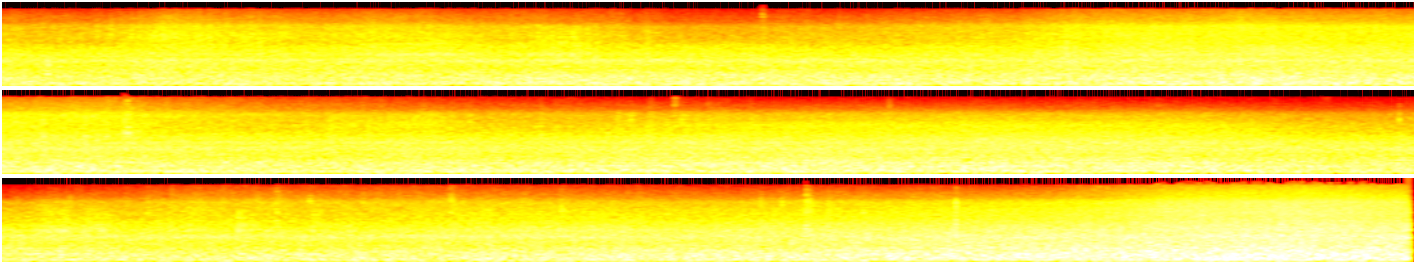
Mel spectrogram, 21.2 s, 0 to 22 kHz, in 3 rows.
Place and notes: Utena, Lithuania, old willow tree in wind
I know this old willow tree from my teens. It was looking monstrous even then and now, after all years, the tree is starting to fall apart. Several gigantic branches are broken and lay on the ground. It's dangerous to stand under the willow in windy days because you don't know what branch will break and fall down. Maybe some day I will not find the willow standing, so today I have recorded it in the wind. Just placed small mics in the cracks in the bark....
16 May, 16:40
